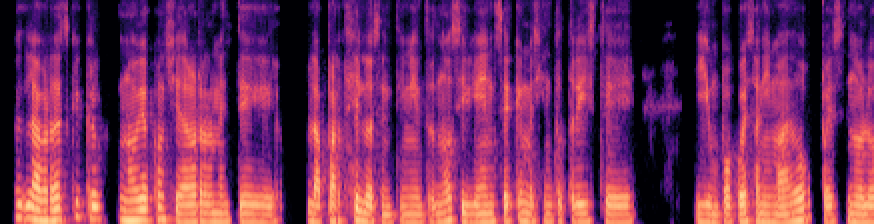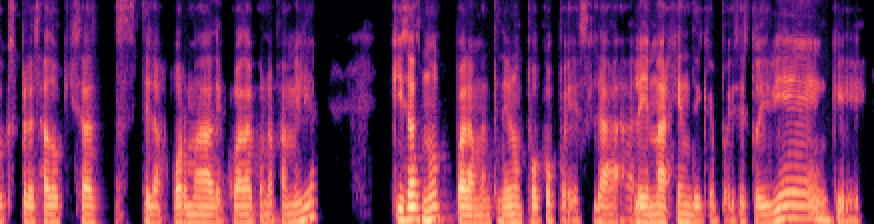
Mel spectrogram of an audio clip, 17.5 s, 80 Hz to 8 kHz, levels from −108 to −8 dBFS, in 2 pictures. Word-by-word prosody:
Pues, 175 -2 -1
la 155 -4 +6
verdad 135 +2 +5
es 145 0 -9
que 190 -2 -8
creo 160 -2 +1
no 135 -2 +2
había 140 +1 +6
considerado 140 -6 0
realmente 115 -2 -1 0.3
la 110 -2 -1
parte 120 +3 -2
de 145 - +6
los 115 -3 +2
sentimientos, 110 0 -5
¿no? 120 +5 -1
Si 130 -6 -2
bien 115 +1 0
sé 115 -2 -2
que 125 - -3
me 115 - -1
siento 115 -2 -7
triste, 110 -1 -2 0.5
y 115 0 -3
un 110 -1 -2
poco 110 +1 +2
desanimado, 115 +4 +1
pues, 110 +1 -3
no 110 0 0
lo 110 0 +2
he - - -1
expresado, 110 0 0
quizás 110 -1 -1 0.2
s 110 -1 -18
de 115 - +1
la 105 -1 -2
forma 110 -1 +1
adecuada 110 +1 0
con 115 0 -7
la 110 - -4
familia. 125 - -2 0.7
Quizás, 155 +1 +7
¿no?, 155 +3 +3
para 110 -1 +7
mantener 105 +1 -2
un 110 - -1
poco, 110 +2 -2
pues, 130 +2 -7
la 115 +5 -2
la 115 - +3
imagen 110 +1 +2
de 110 -1 -2
que, - - -9
pues, - - -11
estoy 110 -1 -2
bien, 150 - +1
que - - -5
115 Hz, 195 wpm, -24 LUFS, 110-130 Hz, 0.7 s, Quizás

